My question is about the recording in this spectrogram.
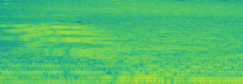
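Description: Logo sting: electronic music with an engine-rev sound effect, a brief swell about half a second in, settling into a held low drone.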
